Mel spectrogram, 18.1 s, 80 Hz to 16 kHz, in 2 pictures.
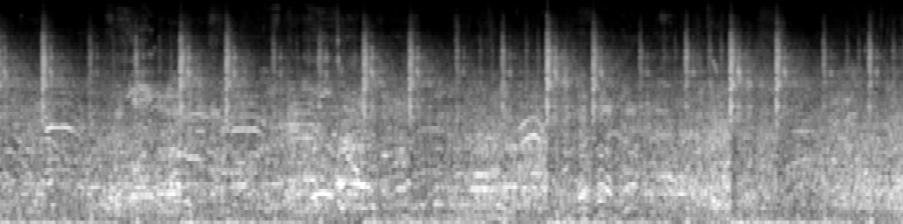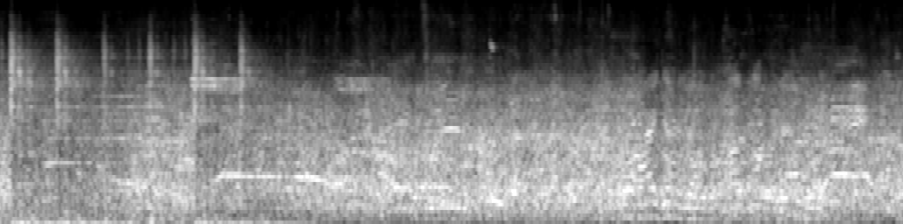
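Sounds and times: music with heavy bass beat: 0.0s - 12.8s
crowd murmur: 0.0s - 18.0s.

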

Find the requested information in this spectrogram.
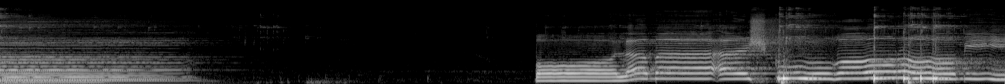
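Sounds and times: man singing into a microphone: 0.0s - 2.0s, 5.4s - 10.0s.

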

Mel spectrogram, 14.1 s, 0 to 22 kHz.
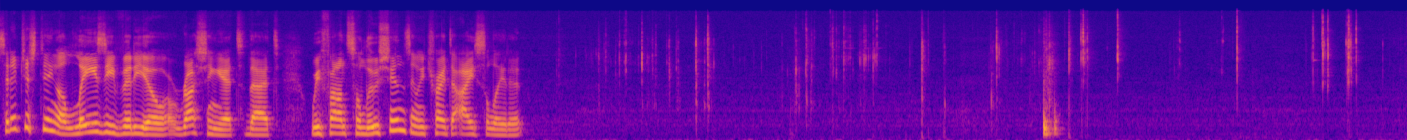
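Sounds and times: plastic knock: 10.4s - 10.7s.

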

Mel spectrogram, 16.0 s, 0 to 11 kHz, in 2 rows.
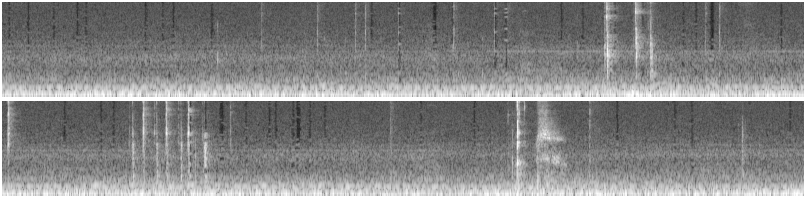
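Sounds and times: low room hum: 0.0s - 16.0s
faint clicks: 2.1s - 5.2s, 6.0s - 7.3s, 9.3s - 10.4s.

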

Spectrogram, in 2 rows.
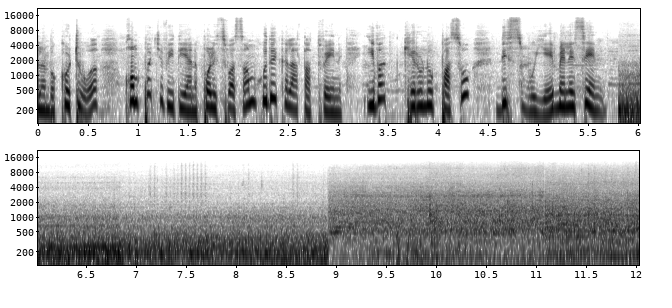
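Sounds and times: car engine and road rumble: 5.8s - 12.0s
hissy outdoor street noise: 5.8s - 12.0s.

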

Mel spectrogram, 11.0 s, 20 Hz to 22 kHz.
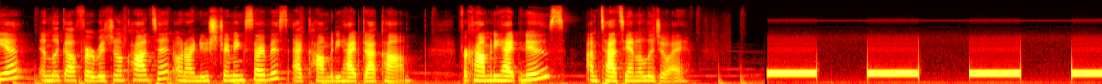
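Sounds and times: telephone busy signal: 7.7s - 11.0s.

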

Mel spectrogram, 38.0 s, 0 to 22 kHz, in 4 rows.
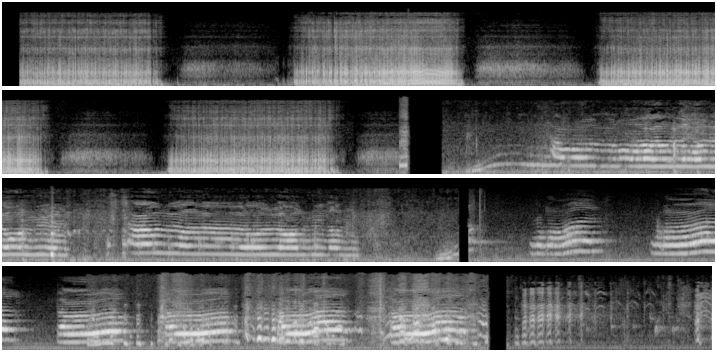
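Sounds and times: cat snoring: 0.2s - 2.7s, 3.8s - 6.6s, 7.9s - 10.9s, 11.7s - 14.6s
cat meowing: 27.7s - 34.8s.

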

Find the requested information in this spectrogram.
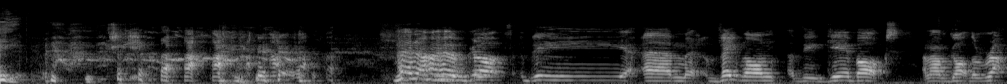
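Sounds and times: men laughing: 0.4s - 4.9s.

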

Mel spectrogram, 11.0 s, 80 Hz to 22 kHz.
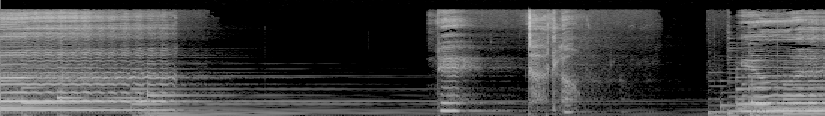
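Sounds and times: breathy whispered vocal: 5.8s - 8.2s.

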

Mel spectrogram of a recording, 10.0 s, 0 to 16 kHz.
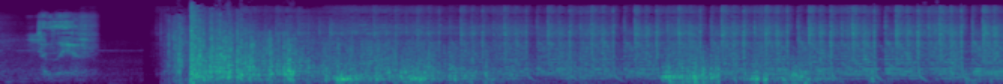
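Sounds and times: thunder crack: 1.6s - 8.9s
thunder rumbling: 1.7s - 10.0s
music with deep thumps: 2.7s - 10.0s.

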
